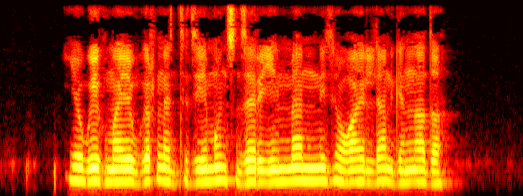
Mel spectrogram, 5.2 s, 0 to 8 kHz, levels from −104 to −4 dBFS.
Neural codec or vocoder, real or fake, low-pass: none; real; 7.2 kHz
